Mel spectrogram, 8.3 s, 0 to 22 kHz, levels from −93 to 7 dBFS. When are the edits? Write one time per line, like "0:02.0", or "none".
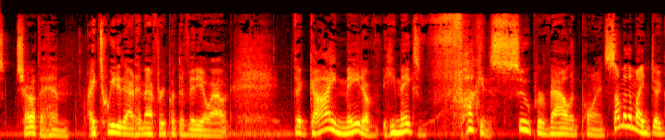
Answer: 0:00.9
